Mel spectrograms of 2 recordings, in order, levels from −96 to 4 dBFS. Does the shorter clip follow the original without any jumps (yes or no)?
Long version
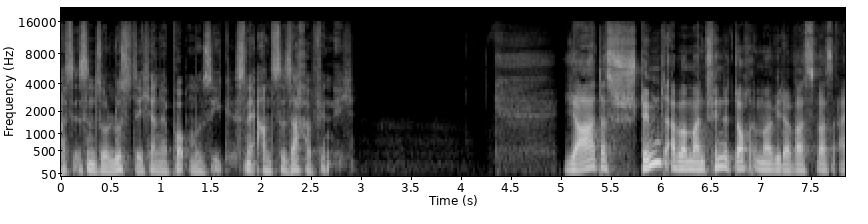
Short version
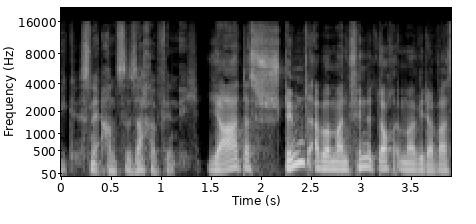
no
